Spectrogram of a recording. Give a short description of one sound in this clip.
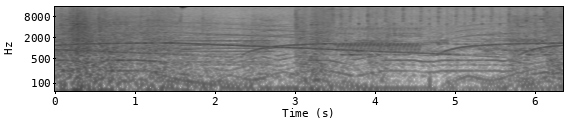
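Police sirens wail close by, rising and falling.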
